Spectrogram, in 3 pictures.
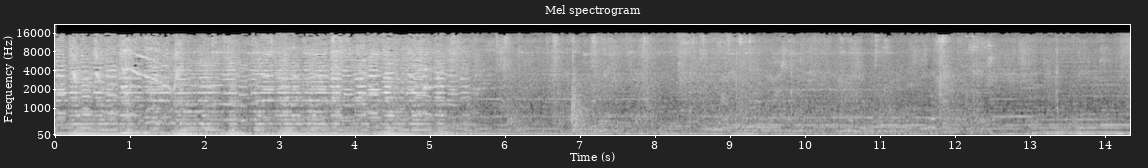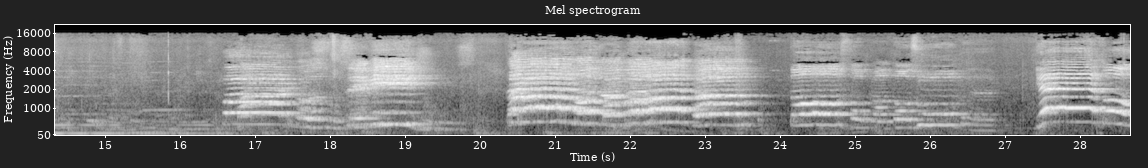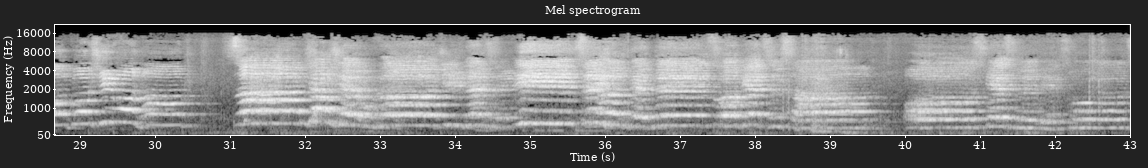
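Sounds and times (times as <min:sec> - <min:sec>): children singing: 0:16.6 - 0:19.8, 0:20.4 - 0:24.9, 0:31.0 - 0:43.0.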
